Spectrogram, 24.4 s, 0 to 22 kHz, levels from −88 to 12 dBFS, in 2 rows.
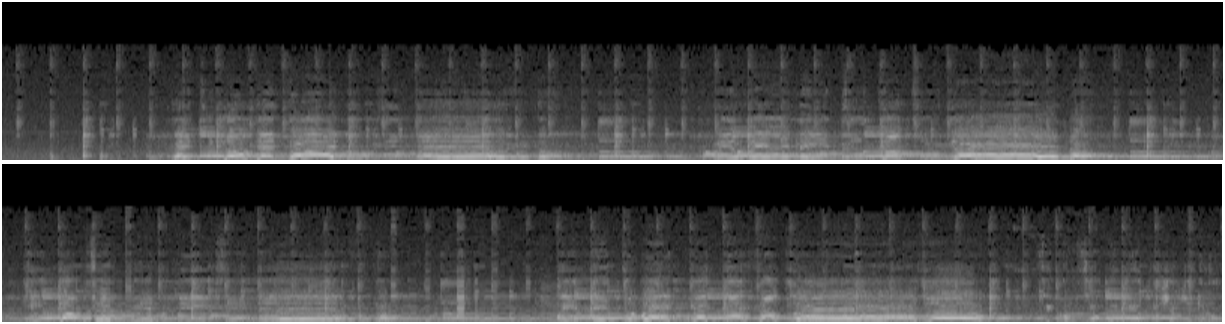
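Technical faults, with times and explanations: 12.97 to 13.59 s: robotic sound from repeated short buffers. A rigid metallic buzz at 134 Hz replaces the sound, likely a 7.5 ms chunk replayed while most real audio is skipped.
16.07 to 17.77 s: robotic sound from repeated short buffers. The same fixed 134 Hz buzz returns, likely from 7.5 ms chunks repeating for most of this stretch.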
